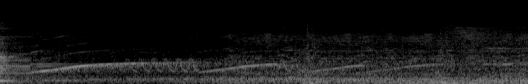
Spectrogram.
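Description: A siren whoops, rising in pitch again and again.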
